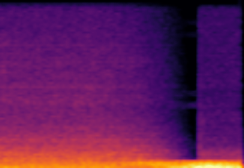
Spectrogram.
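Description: A steady rushing noise over a low hum, swelling near the end and then cutting off abruptly.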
